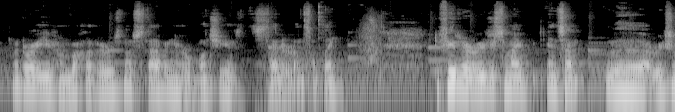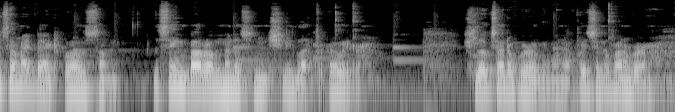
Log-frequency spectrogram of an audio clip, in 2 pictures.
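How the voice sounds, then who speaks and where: A person reading visual novel narration aloud, breaking off for informal, halting commentary. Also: medium pitch, fairly even intonation, gravelly, mellow, soft background music.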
